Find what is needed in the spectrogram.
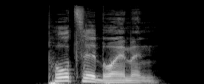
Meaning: dative plural of Purzelbaum
- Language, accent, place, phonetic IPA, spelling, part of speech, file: German, Germany, Berlin, [ˈpʊʁt͡sl̩ˌbɔɪ̯mən], Purzelbäumen, noun, De-Purzelbäumen.ogg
